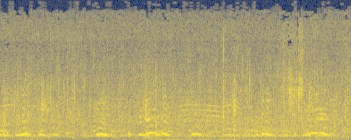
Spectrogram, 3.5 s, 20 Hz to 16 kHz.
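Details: Flock of tundra swans wintering at a pond in Azumino, Nagano Prefecture, Japan, in February 2013, flying out to feed in nearby rice fields; clear nasal bugling whoops repeated several times a second, slightly rising, over soft background murmur.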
